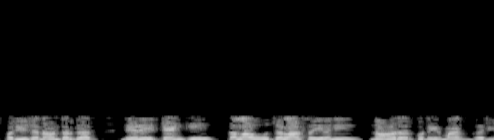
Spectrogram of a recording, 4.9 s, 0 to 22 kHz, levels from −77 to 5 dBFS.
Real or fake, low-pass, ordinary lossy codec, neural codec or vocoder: real; 3.6 kHz; none; none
